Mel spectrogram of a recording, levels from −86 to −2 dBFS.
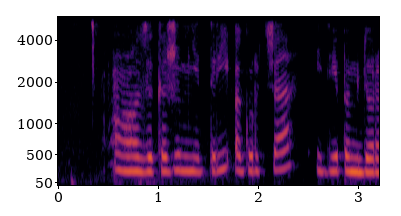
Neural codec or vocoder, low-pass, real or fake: vocoder, 22.05 kHz, 80 mel bands, WaveNeXt; 5.4 kHz; fake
